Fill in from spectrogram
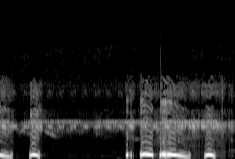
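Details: Spotted dove calling at first light to lure wild doves; a closing coo, a lone hoot, then a full phrase of stuttered notes, rounded coo, long trilled falling coo and short final note, recorded cleanly.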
